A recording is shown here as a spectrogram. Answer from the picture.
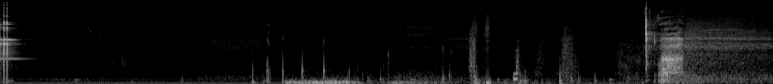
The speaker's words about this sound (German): Das heißt, ich trinke das jetzt. Prost. Ich trinke es auch. Prost.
